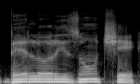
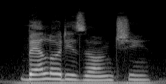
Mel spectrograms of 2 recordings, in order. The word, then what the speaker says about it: Belo Horizonte: Yes, I did my research this time to pronounce it properly, and in Portuguese you would say Belo Horizonte. Wow, the internet was okay. This is how you're supposed to pronounce it. This is how a Brazilian person does. – Belo Horizonte.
